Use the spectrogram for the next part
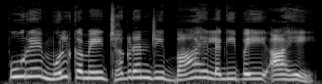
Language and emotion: Sindhi, neutral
